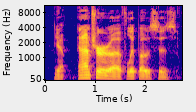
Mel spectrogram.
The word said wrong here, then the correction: Filippi's: did I say that right? Filippo's? – Filippi's, yeah.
